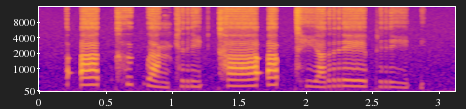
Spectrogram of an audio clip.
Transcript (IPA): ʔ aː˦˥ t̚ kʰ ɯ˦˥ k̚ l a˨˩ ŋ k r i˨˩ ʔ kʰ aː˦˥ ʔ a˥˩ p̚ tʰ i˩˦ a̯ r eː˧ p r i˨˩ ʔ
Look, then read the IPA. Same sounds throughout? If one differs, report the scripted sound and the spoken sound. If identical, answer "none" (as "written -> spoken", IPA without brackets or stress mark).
none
